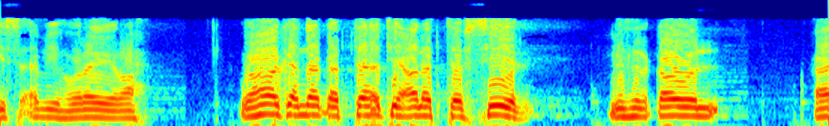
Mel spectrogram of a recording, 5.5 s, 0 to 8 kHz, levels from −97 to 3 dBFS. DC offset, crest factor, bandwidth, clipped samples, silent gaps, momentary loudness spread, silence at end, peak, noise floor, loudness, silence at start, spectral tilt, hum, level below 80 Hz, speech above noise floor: under 0.1%; 10 dB; 5.4 kHz; under 0.1%; none; 9 LU; 0 s; -4 dBFS; -51 dBFS; -13 LUFS; 0 s; -11 dB/octave; none; -44 dBFS; 38 dB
